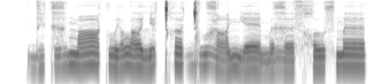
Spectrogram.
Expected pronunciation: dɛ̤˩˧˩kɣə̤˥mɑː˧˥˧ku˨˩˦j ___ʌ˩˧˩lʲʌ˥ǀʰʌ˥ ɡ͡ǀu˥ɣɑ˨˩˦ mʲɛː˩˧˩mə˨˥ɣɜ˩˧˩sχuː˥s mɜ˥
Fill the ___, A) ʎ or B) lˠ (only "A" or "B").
B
